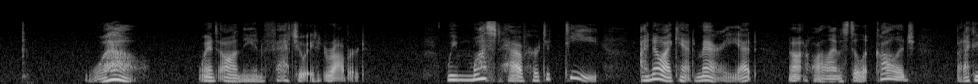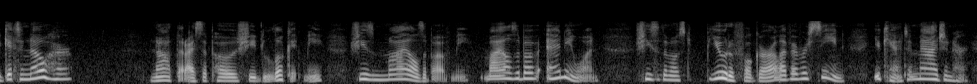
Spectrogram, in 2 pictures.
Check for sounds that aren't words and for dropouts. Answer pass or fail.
fail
